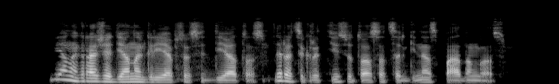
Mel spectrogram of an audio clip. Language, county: Lithuanian, Kaunas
